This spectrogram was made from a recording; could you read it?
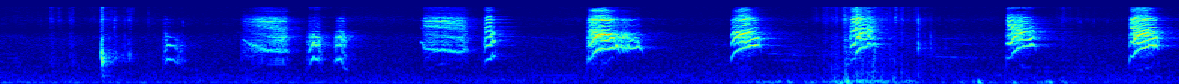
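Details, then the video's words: Long-tailed shrike (cendet baham) lure song for prompting other shrikes: harsh, grating rasps and scratchy notes at irregular intervals, with a faint low rumble in the background. "CENDET GACOR❗PANCINGAN CENDET BAHAM EFEKTIF BUNYI SANGAT COCOK BUAT CENDET LAINYA AGAR IKUTAN BUNYI"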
